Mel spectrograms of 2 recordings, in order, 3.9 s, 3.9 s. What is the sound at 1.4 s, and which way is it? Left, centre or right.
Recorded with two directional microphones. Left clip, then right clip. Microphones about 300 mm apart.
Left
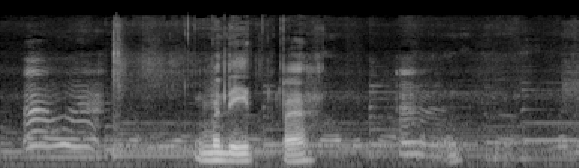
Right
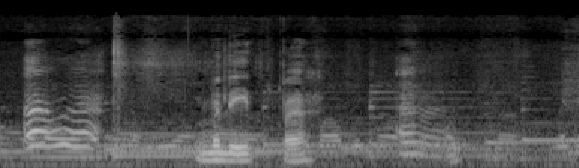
Speech, centre.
